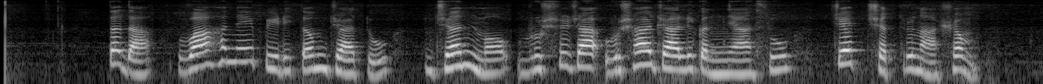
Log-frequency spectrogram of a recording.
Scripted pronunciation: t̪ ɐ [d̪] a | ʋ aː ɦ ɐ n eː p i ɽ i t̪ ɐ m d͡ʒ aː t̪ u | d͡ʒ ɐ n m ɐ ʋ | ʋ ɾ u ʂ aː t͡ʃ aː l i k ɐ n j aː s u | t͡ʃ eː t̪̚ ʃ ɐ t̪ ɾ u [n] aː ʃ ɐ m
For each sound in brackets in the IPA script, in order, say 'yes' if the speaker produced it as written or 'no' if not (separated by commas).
yes, yes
